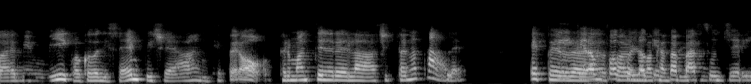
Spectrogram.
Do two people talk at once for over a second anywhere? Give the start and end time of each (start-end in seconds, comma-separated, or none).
5.6-6.9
